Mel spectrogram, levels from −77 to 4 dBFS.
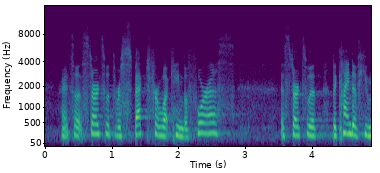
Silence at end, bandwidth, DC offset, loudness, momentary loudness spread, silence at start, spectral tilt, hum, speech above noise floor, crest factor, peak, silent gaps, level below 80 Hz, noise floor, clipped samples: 0 s; 8 kHz; under 0.1%; -23 LUFS; 8 LU; 0.25 s; -8 dB/octave; none; 28 dB; 20 dB; -2 dBFS; none; -66 dBFS; -50 dBFS; under 0.1%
